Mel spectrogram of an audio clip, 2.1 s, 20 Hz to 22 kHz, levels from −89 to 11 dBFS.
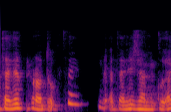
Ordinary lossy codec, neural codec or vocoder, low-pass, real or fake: AAC, 48 kbps; codec, 16 kHz in and 24 kHz out, 2.2 kbps, FireRedTTS-2 codec; 7.2 kHz; fake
